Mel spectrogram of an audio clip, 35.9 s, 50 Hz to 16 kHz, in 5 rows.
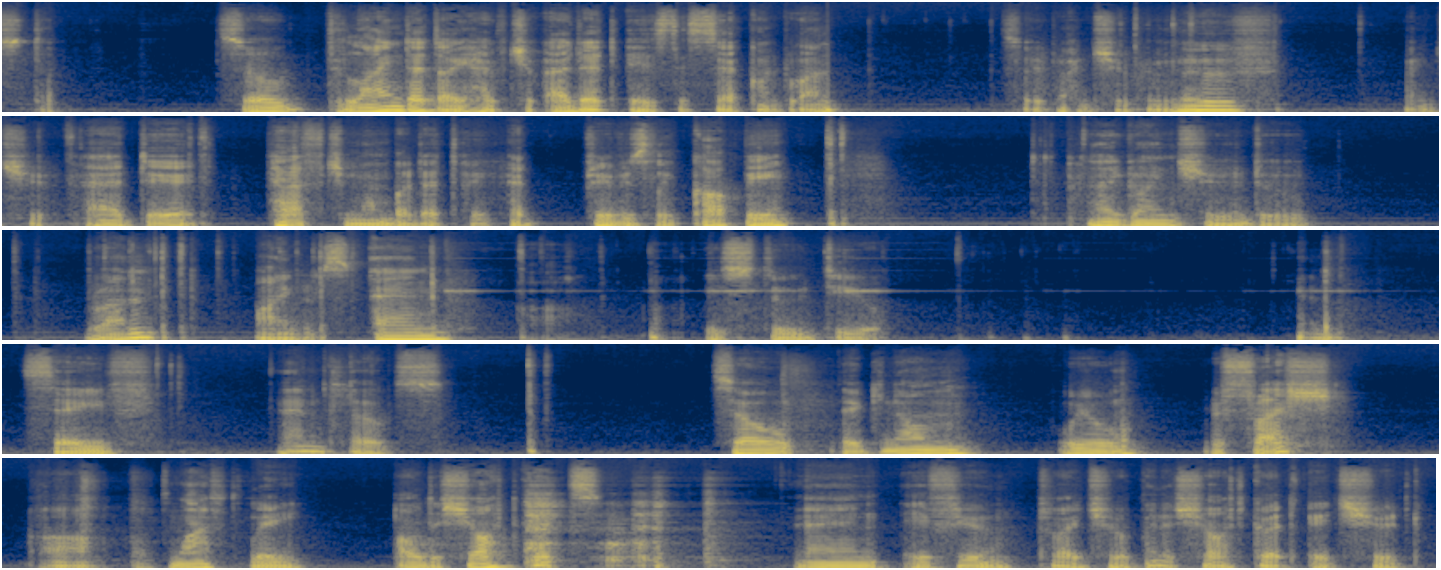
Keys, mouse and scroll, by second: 0.0-0.3 typing, 4.1 Right, 4.4 Right, 4.6 Right, 4.8 Right, 5.3-6.8 typing, 8.3 ctrl+v, 11.4 space, 15.2-20.0 typing, 21.0 Escape, 22.3-24.3 typing.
